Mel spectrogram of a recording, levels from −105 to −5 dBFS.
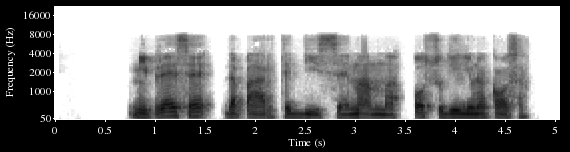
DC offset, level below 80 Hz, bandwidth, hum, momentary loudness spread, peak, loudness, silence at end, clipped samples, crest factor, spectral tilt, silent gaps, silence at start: under 0.1%; -56 dBFS; 8.2 kHz; none; 6 LU; -2 dBFS; -17 LUFS; 0.35 s; under 0.1%; 16 dB; -6 dB/octave; 1.59-1.63 s, 3.51-3.57 s; 0.75 s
